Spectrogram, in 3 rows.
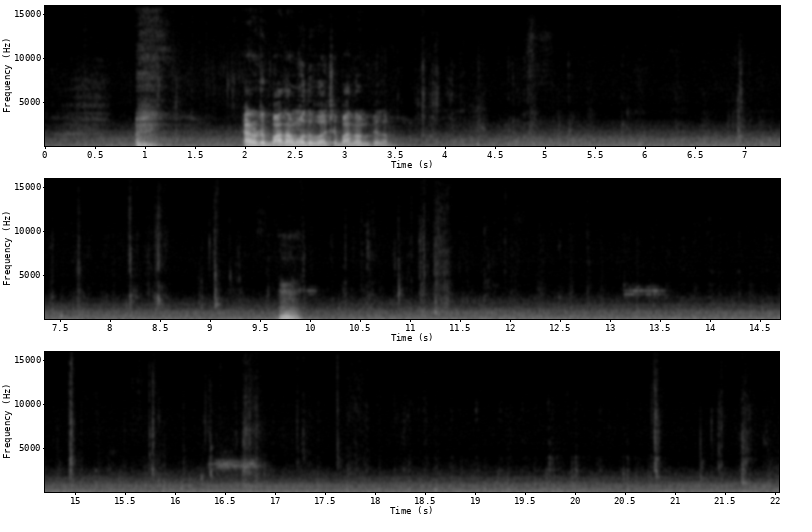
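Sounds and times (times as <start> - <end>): chewing and biting food: 3.5 - 22.0.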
